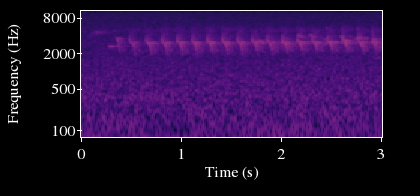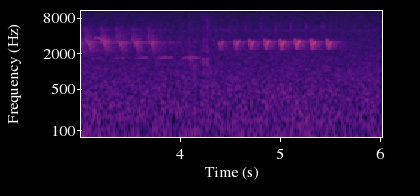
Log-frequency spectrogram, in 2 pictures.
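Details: Nightingale singing in spring 2014: a long run of rapid, evenly pulsed notes delivered about three per second, a brief lower slurred note, then a shorter, quicker trill of bright repeated notes, over faint steady background hiss.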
